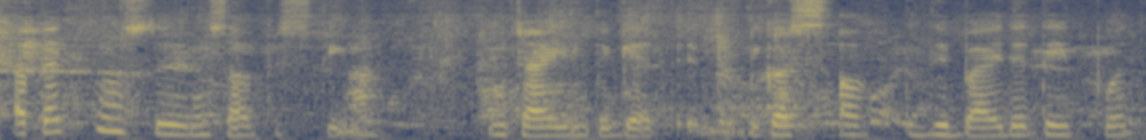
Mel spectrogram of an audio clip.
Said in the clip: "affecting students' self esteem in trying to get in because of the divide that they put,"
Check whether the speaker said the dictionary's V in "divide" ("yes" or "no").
no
